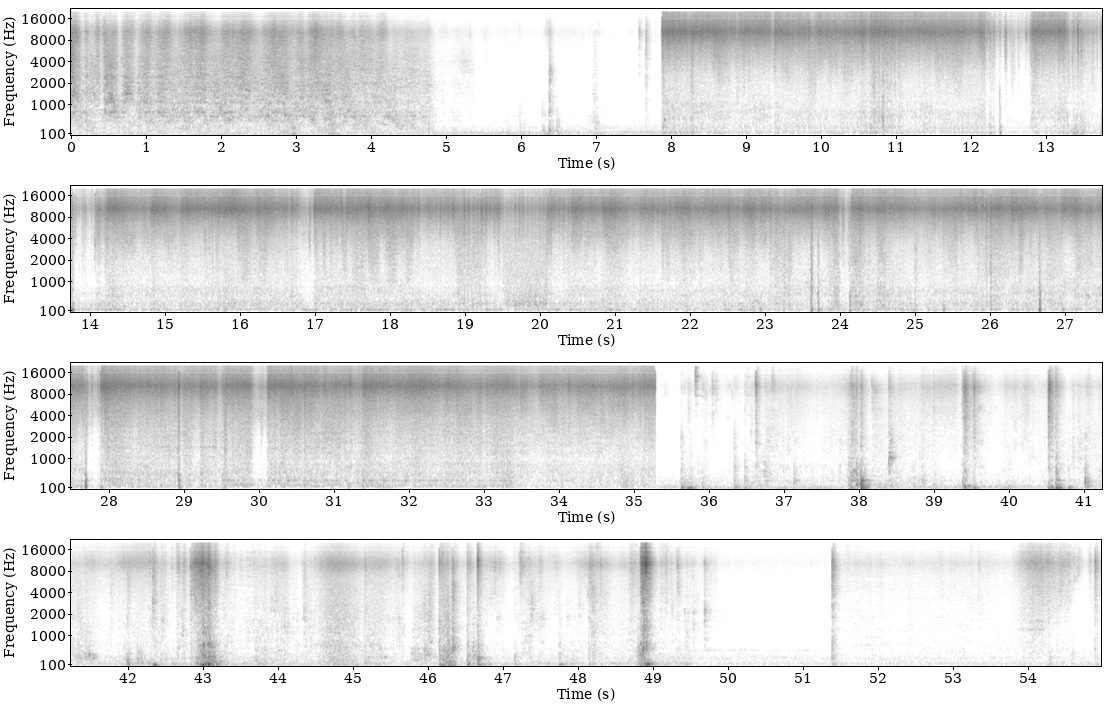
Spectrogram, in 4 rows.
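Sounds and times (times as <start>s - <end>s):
water spraying onto rug: 7.9s - 35.3s.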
